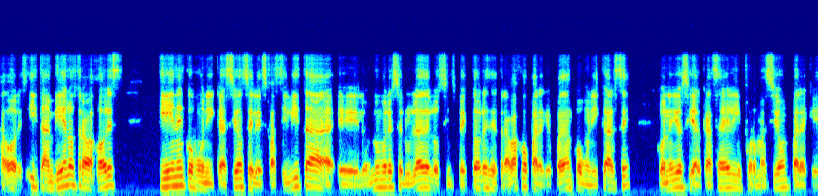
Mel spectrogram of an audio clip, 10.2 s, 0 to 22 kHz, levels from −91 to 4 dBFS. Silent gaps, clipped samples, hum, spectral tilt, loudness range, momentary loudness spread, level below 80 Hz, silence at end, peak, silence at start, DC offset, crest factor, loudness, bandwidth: none; under 0.1%; none; -4.5 dB/octave; 2 LU; 7 LU; -52 dBFS; 0 s; 0 dBFS; 0 s; under 0.1%; 16 dB; -16 LUFS; 8.4 kHz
